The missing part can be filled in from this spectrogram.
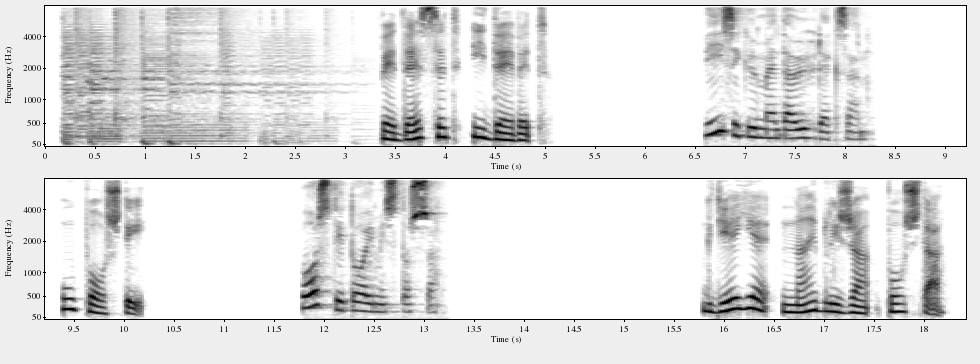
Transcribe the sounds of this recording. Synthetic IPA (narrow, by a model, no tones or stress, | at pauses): ped̪eset̪id̪eʋet̪ | ʋiːsikymːent̪æyhdeksæn | upo̞ʃt̪ḭ | post̪it̪o̞jmist̪osːɑ | ɡd̪jejenajbliʒapo̞ʃt̪a̰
